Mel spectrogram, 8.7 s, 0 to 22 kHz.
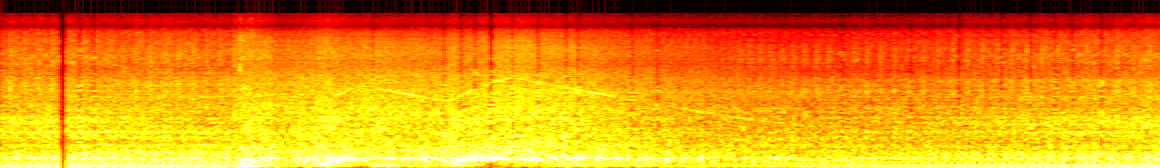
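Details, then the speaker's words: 1978 VW Super Beetle convertible, fuel-injected flat-four with a tired engine, after fixing an oil leak and tightening a leaking fuel clamp, warmed a couple of minutes: it idles, then revs cleanly and drops back smoothly, sounding better than before. "sounds a lot better than before"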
